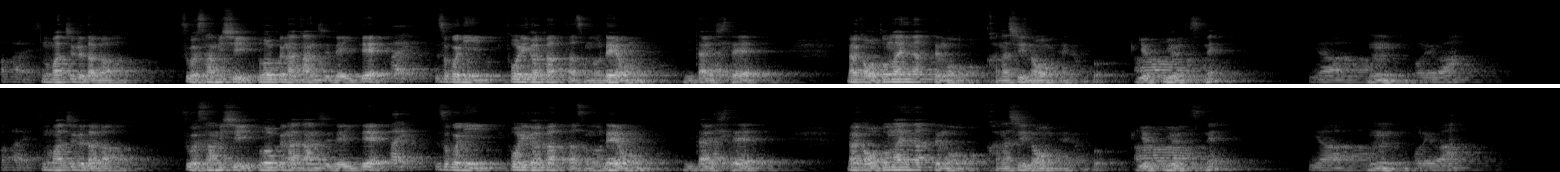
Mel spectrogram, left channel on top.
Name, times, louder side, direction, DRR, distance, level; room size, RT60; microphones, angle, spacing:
voice 1, 0.4-1.2 1.8-3.8 4.4-4.8 5.1-6.5 6.8-7.5 8.5-11.0 11.4-12.2 13.7-14.0, left 1 dB, 25° left, -1 dB, 0.4 m, -26 dB
voice 2, 11.3-12.1 13.1-13.8 14.1-14.5, right 1 dB, 65° right, -1 dB, 0.7 m, -36 dB
3.0 x 2.8 x 2.9 m, 1.0 s
head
